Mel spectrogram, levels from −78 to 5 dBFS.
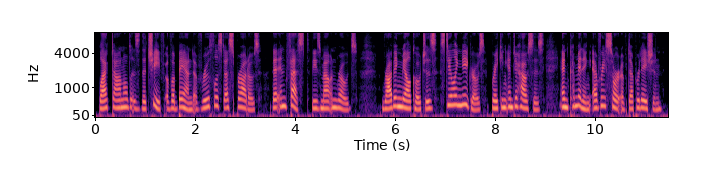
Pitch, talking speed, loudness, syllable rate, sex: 230 Hz, 155 wpm, -19 LUFS, 5.1 syllables/s, female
